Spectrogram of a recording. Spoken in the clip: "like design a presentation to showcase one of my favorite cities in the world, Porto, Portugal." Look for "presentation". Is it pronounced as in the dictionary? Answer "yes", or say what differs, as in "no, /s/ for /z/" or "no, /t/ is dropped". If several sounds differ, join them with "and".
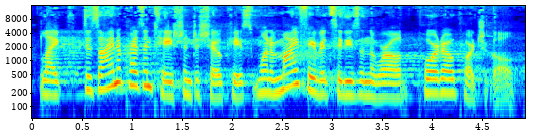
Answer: yes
